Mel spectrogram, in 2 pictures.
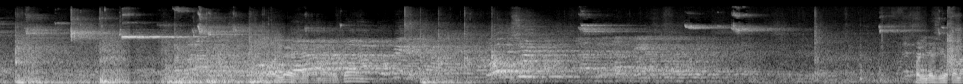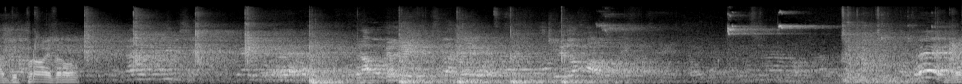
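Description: Sneakers squeak on a hardwood court in a large echoing hall.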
